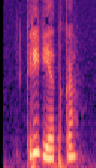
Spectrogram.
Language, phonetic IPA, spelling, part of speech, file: Russian, [krʲɪˈvʲetkə], креветка, noun, Ru-креветка.ogg
- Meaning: shrimp, prawn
